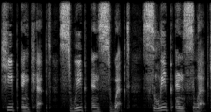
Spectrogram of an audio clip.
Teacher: a T is unvoiced with less vibration, but it's both made in the same area in your mouth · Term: devoicing process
